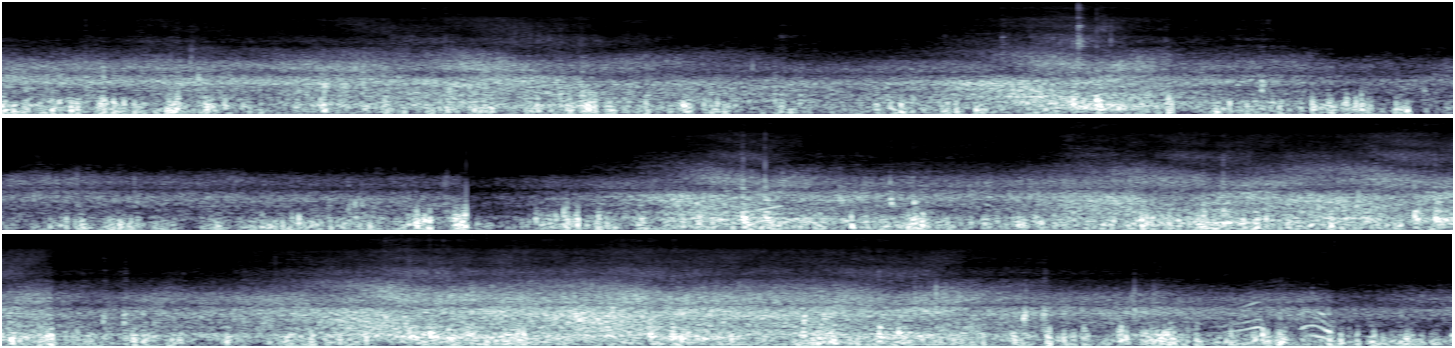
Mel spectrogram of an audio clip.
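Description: Street traffic: cars passing one after another, each swelling up and fading away, with wind buffeting the microphone throughout.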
